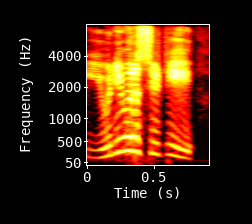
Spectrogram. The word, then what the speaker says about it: university: But same U is there while saying university, pronunciation never come with a. University, university, university, U means Y-O-U-L-Y.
